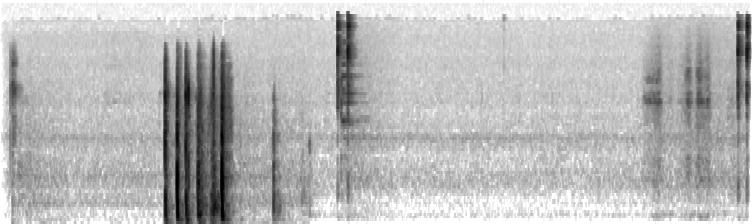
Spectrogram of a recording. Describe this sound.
cartoon running
i was looking for a cartoon novelty running effect and i just couldn't find one so i made one myself.
cartoon, free, running, royalty, cartoon-running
